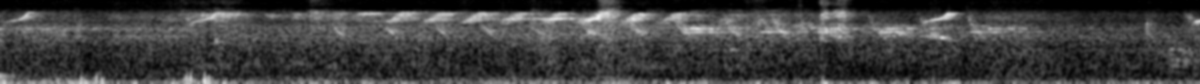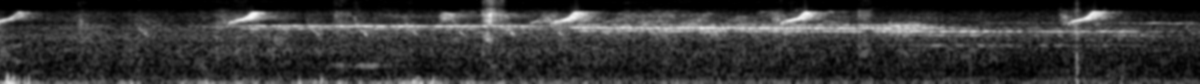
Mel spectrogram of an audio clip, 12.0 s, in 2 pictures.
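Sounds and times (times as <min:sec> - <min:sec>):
bird chirping: 0:00.0 - 0:05.2, 0:05.9 - 0:12.0
high-pitched bird trill: 0:07.1 - 0:12.0.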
